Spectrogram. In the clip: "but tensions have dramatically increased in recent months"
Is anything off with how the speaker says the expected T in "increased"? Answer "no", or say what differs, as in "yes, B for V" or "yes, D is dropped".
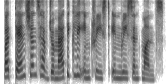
no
